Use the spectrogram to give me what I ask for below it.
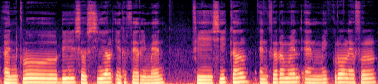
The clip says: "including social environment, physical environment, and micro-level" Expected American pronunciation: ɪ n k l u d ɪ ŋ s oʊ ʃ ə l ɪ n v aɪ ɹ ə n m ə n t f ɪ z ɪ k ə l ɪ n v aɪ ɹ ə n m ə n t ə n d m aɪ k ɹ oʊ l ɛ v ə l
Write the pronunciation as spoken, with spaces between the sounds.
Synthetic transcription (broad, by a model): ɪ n k l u d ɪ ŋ s oʊ s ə l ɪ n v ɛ ɹ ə m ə n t f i s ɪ k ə l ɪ n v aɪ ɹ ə m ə n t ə n m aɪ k ɹ oʊ l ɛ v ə l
